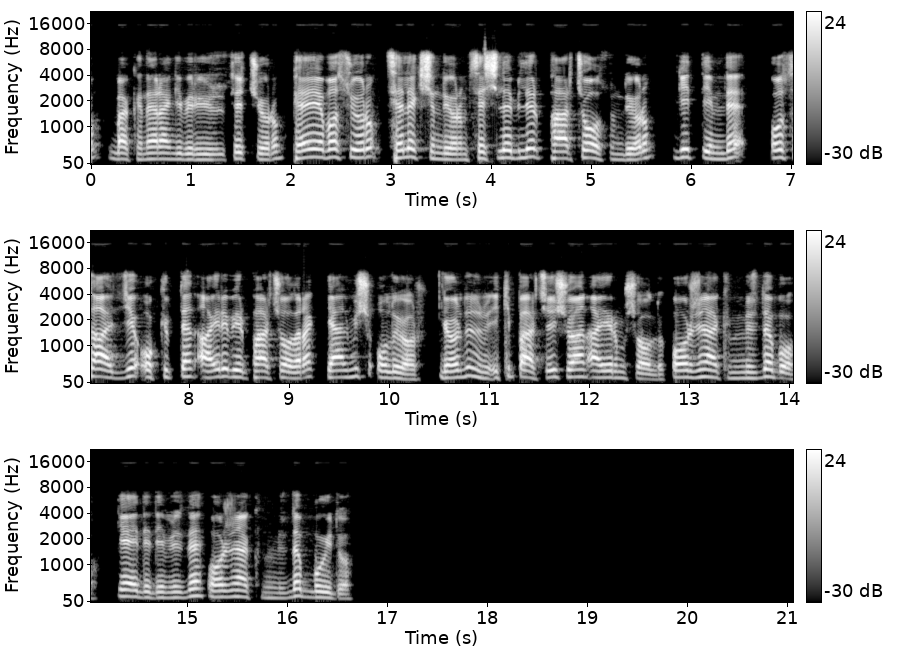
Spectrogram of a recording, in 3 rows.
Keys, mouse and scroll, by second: 0.8 click, 1.5 middle click, 2.1 p, 4.5 click, 5.7 Tab, 6.3 click, 7.0 middle click, 8.6 g, 9.3 Escape, 9.7 middle click, 10.4 Escape, 10.8 click, 13.8 g, 15.0 click, 15.2 middle click.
